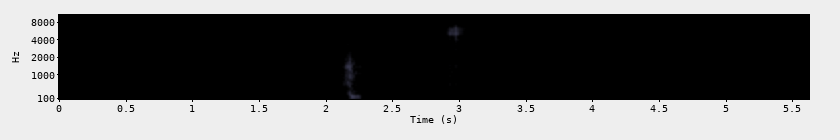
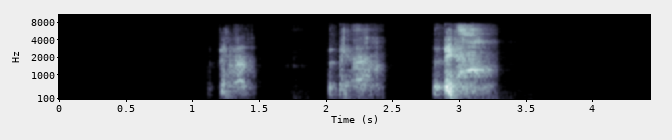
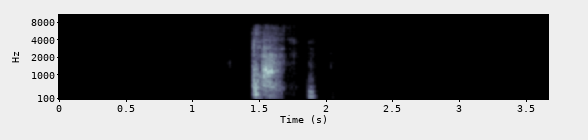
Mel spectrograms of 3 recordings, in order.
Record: exhalation_length: 5.6 s
exhalation_amplitude: 39
exhalation_signal_mean_std_ratio: 0.15
three_cough_length: 4.4 s
three_cough_amplitude: 26416
three_cough_signal_mean_std_ratio: 0.26
cough_length: 3.7 s
cough_amplitude: 5703
cough_signal_mean_std_ratio: 0.17
survey_phase: beta (2021-08-13 to 2022-03-07)
age: 18-44
gender: Female
wearing_mask: 'No'
symptom_cough_any: true
symptom_runny_or_blocked_nose: true
symptom_onset: 12 days
smoker_status: Never smoked
respiratory_condition_asthma: false
respiratory_condition_other: false
recruitment_source: REACT
submission_delay: 3 days
covid_test_result: Negative
covid_test_method: RT-qPCR
influenza_a_test_result: Negative
influenza_b_test_result: Negative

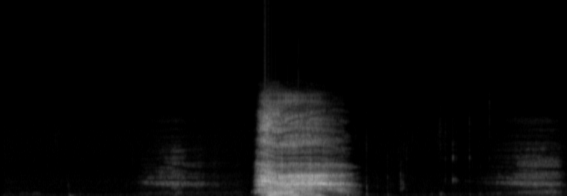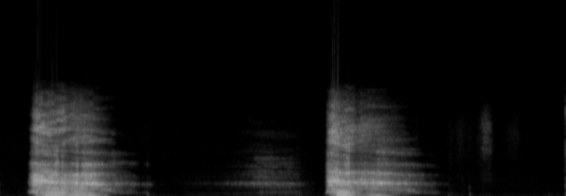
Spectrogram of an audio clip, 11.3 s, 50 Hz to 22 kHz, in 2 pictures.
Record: exhalation_length: 11.3 s
exhalation_amplitude: 32523
exhalation_signal_mean_std_ratio: 0.38
survey_phase: beta (2021-08-13 to 2022-03-07)
age: 65+
gender: Male
wearing_mask: 'No'
symptom_other: true
symptom_onset: 12 days
smoker_status: Ex-smoker
respiratory_condition_asthma: false
respiratory_condition_other: false
recruitment_source: REACT
submission_delay: 0 days
covid_test_result: Negative
covid_test_method: RT-qPCR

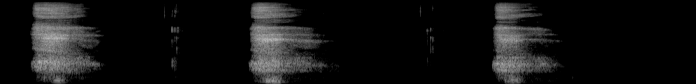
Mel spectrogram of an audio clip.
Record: exhalation_length: 7.0 s
exhalation_amplitude: 26376
exhalation_signal_mean_std_ratio: 0.34
survey_phase: beta (2021-08-13 to 2022-03-07)
age: 65+
gender: Female
wearing_mask: 'No'
symptom_none: true
smoker_status: Prefer not to say
respiratory_condition_asthma: false
respiratory_condition_other: false
recruitment_source: REACT
submission_delay: 3 days
covid_test_result: Negative
covid_test_method: RT-qPCR
influenza_a_test_result: Negative
influenza_b_test_result: Negative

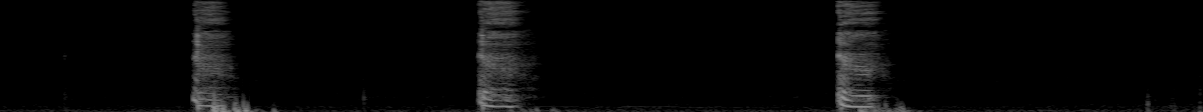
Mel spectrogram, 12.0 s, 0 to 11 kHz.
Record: three_cough_length: 12.0 s
three_cough_amplitude: 3985
three_cough_signal_mean_std_ratio: 0.28
survey_phase: beta (2021-08-13 to 2022-03-07)
age: 18-44
gender: Female
wearing_mask: 'No'
symptom_cough_any: true
symptom_runny_or_blocked_nose: true
symptom_sore_throat: true
symptom_fatigue: true
symptom_headache: true
symptom_change_to_sense_of_smell_or_taste: true
smoker_status: Never smoked
respiratory_condition_asthma: false
respiratory_condition_other: false
recruitment_source: Test and Trace
submission_delay: 2 days
covid_test_result: Positive
covid_test_method: RT-qPCR
covid_ct_value: 15.1
covid_ct_gene: ORF1ab gene
covid_ct_mean: 15.5
covid_viral_load: 8100000 copies/ml
covid_viral_load_category: High viral load (>1M copies/ml)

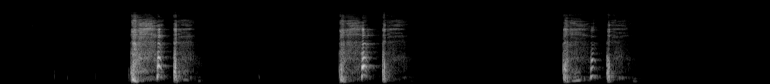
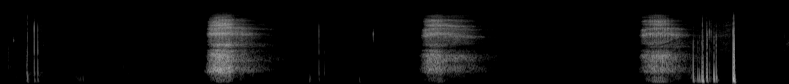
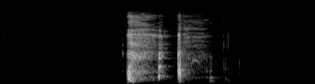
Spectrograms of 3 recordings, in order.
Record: three_cough_length: 7.7 s
three_cough_amplitude: 24643
three_cough_signal_mean_std_ratio: 0.24
exhalation_length: 7.9 s
exhalation_amplitude: 18608
exhalation_signal_mean_std_ratio: 0.31
cough_length: 3.2 s
cough_amplitude: 27670
cough_signal_mean_std_ratio: 0.26
survey_phase: beta (2021-08-13 to 2022-03-07)
age: 65+
gender: Female
wearing_mask: 'No'
symptom_none: true
smoker_status: Never smoked
respiratory_condition_asthma: false
respiratory_condition_other: false
recruitment_source: REACT
submission_delay: 2 days
covid_test_result: Negative
covid_test_method: RT-qPCR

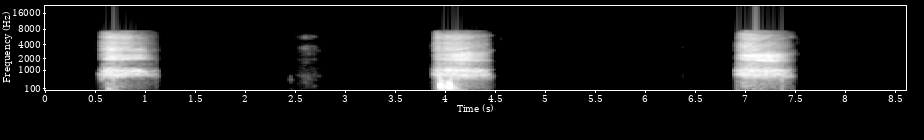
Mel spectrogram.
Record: exhalation_length: 8.6 s
exhalation_amplitude: 32054
exhalation_signal_mean_std_ratio: 0.32
survey_phase: alpha (2021-03-01 to 2021-08-12)
age: 45-64
gender: Female
wearing_mask: 'No'
symptom_none: true
smoker_status: Ex-smoker
respiratory_condition_asthma: false
respiratory_condition_other: false
recruitment_source: REACT
submission_delay: 1 day
covid_test_result: Negative
covid_test_method: RT-qPCR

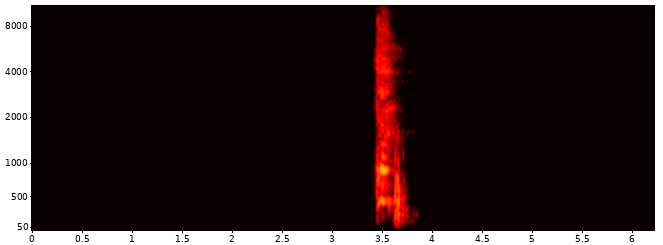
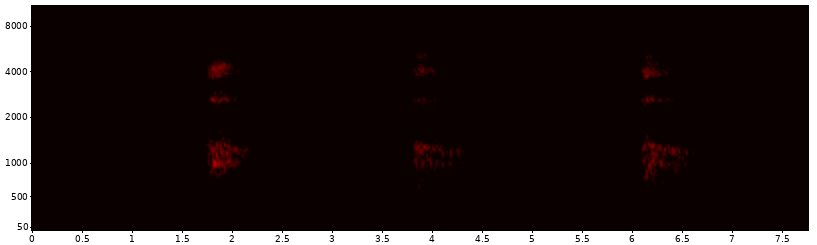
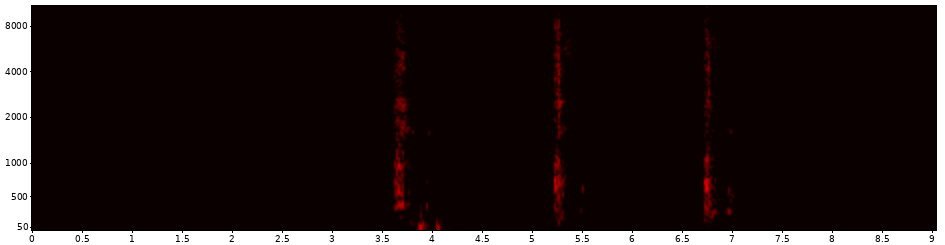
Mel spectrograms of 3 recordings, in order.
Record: cough_length: 6.2 s
cough_amplitude: 6692
cough_signal_mean_std_ratio: 0.16
exhalation_length: 7.8 s
exhalation_amplitude: 249
exhalation_signal_mean_std_ratio: 0.43
three_cough_length: 9.0 s
three_cough_amplitude: 686
three_cough_signal_mean_std_ratio: 0.28
survey_phase: beta (2021-08-13 to 2022-03-07)
age: 65+
gender: Female
wearing_mask: 'No'
symptom_none: true
smoker_status: Ex-smoker
respiratory_condition_asthma: false
respiratory_condition_other: false
recruitment_source: REACT
submission_delay: 1 day
covid_test_result: Negative
covid_test_method: RT-qPCR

